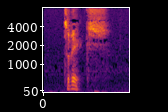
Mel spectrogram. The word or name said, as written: Trix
